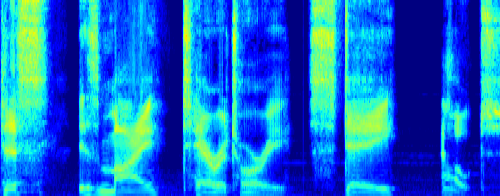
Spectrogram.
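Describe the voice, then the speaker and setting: Putting on a raspy character voice, a man speaks at medium pitch and a very slow pace. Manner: gruff, warning.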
